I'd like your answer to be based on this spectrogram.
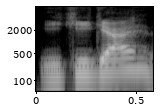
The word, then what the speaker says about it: ikigai: the Japanese concept of ikigai.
